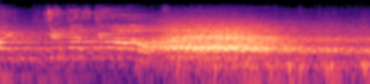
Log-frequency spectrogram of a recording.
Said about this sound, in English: Those that you can hear are the Borussia Mönchengladbach fans. Still making plenty of atmosphere, despite the fact that their team is on the wrong end of what's looking an increasingly ugly result for them.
